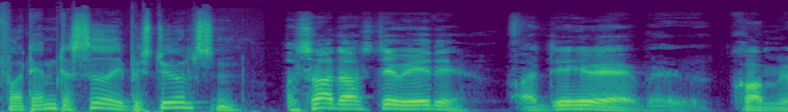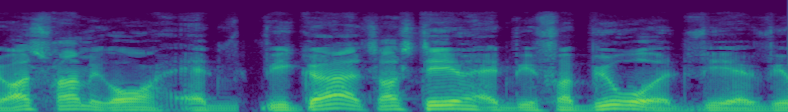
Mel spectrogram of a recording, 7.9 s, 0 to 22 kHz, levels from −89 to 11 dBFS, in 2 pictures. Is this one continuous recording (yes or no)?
no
